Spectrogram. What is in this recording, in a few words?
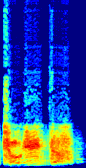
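Korean enemy detected mood med, speech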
